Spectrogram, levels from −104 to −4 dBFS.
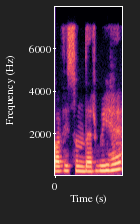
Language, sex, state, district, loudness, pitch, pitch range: Hindi, female, Bihar, Araria, -16 LUFS, 240 Hz, 230-250 Hz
